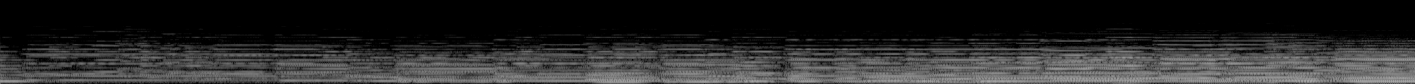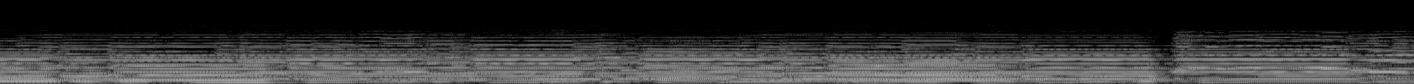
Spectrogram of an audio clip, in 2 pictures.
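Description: Organ music: held chords that change every second or two, with deep bass notes coming in about ten seconds in and the music growing louder.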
